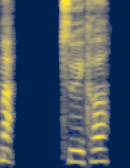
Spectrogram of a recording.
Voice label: neutral short

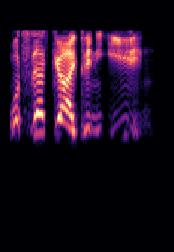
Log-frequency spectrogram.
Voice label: Male Young

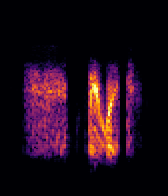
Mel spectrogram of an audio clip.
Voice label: Voices Interrogate Male

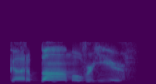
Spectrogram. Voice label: Voices Bomb Spotted Male Young; rebel cops 2019 gamerip

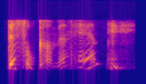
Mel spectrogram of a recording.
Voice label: Voices Loot Collect Female Old; rebel cops 2019 gamerip

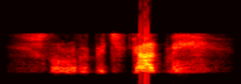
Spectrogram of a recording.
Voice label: Voices Injury Male Old; rebel cops 2019 gamerip

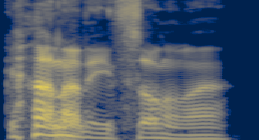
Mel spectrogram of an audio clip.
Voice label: VO warrior conversation emotion joking

